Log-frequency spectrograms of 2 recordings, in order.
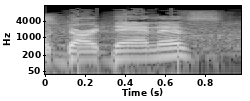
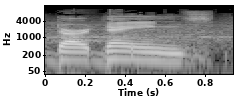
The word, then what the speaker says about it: Dardanis: We're going to go Dardanis. Yes. Because I've always called him Dardanes, and he's never been mean enough to correct you, I guess.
